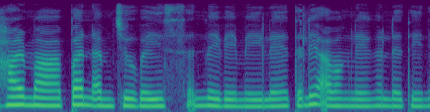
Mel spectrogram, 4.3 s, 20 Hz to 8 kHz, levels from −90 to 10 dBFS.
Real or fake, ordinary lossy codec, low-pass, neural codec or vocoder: real; AAC, 48 kbps; 7.2 kHz; none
